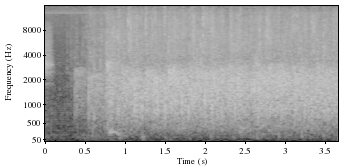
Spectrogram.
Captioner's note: applause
